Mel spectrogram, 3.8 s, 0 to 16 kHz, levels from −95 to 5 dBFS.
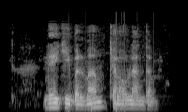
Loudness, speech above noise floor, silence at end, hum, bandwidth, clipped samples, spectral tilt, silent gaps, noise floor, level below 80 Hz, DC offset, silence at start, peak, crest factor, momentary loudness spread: -30 LUFS; 24 dB; 0.65 s; none; 10.5 kHz; under 0.1%; -5.5 dB/octave; none; -54 dBFS; -62 dBFS; under 0.1%; 0.2 s; -14 dBFS; 18 dB; 23 LU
